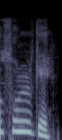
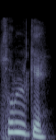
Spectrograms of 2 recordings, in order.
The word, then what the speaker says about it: 솔개: 이때는 그냥 짧은 소리로 솔개 이렇게 말씀하시면 됩니다. 생쥐의 생은 근데 긴 소리예요. 생쥐. 장음이 들어가죠. 하지만 솔개는 그냥 짧은 소리로 솔개 이렇게 말씀하시면 됩니다.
